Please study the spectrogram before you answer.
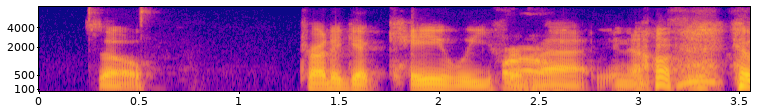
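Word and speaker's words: Ceilidh: of that for instance a popular Gaelic word that people know is Kaylee now a Kaylee means like sort of a party or a get-together the way Kaylee is spelled is like see this is this is paraphrasing this isn't but this is the ballpark of how you spell Kaylee it's like CEI LDH so try to get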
